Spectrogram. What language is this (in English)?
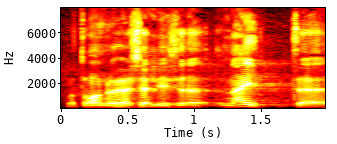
Estonian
